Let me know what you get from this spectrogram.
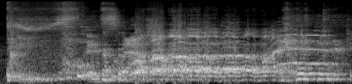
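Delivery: laughing through the words; cracking up mid-sentence. Real, not acted.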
